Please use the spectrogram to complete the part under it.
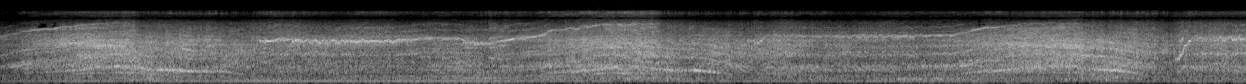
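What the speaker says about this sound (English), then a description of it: "That's full trigger from a dead stop." Arrma Big Rock 6S RC truck at full throttle from a standstill, its electric drivetrain whining and rising in pitch in repeated loud surges, close to the listener.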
